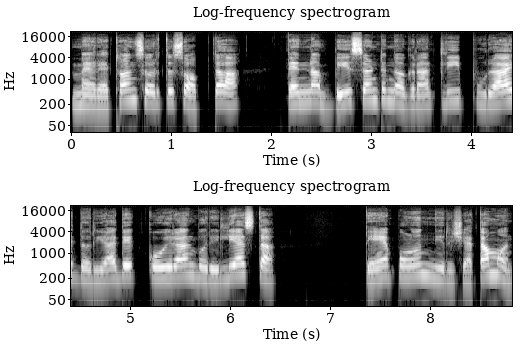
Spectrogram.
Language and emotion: Goan Konkani, sad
